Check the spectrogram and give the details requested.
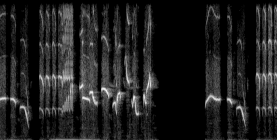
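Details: Oriental magpie-robin in gacor singing, an afternoon master song meant to make birds reply. Clear downslurred whistles and rapid buzzy trills in a long varied run, a pause, then more whistles, with a faint low hum.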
